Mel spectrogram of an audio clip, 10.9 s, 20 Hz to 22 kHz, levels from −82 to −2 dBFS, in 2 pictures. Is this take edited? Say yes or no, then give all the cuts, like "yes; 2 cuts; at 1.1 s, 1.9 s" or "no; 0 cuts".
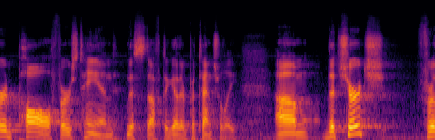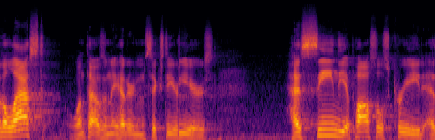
yes; 4 cuts; at 1.6 s, 4.0 s, 6.2 s, 7.7 s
